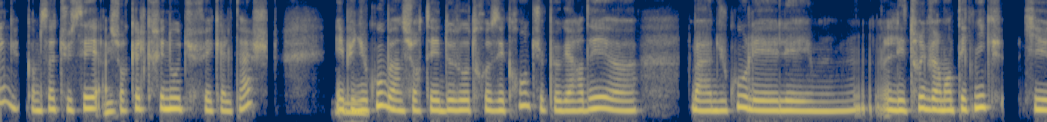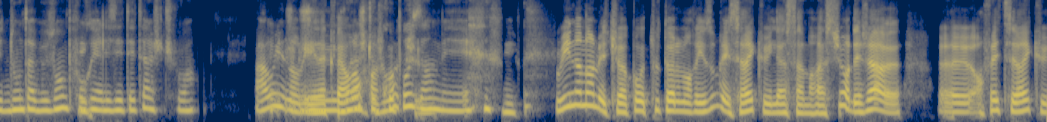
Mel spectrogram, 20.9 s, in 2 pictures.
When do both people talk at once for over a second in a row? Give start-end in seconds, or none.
13.2-14.7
